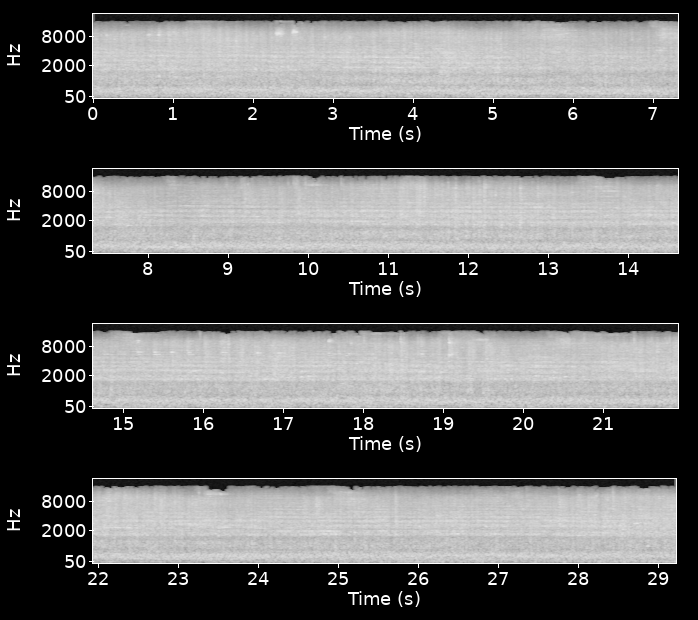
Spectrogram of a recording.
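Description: Cars of a Canadian National manifest freight train rolling past: a loud, steady rumble of steel wheels on rail, with clicking as the wheels cross rail joints.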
